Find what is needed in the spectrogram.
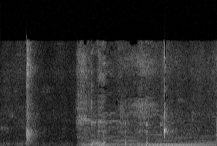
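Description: A sharp click, then just under a second in a steady held chord from the band's amplified instruments starts and sustains.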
